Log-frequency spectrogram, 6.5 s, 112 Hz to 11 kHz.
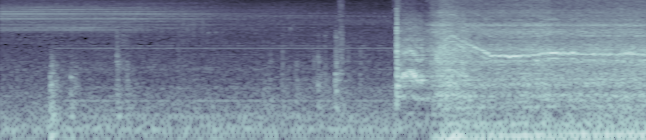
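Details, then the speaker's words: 2000 Dodge Ram Van B1500 with code P0505 idle control system malfunction, heard from the front: cranks, catches and idles with a steady airy hiss of air sucking in, a vacuum leak that went away once things were hooked back up. "remember when I had it running before you heard in the front we heard it vacuum sucking in like crazy"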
